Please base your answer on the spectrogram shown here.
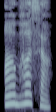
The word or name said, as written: ಅಬ್ಬೆಸ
